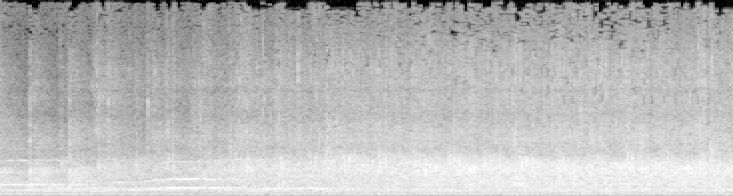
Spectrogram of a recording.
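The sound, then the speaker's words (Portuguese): Steady applause from a group, a dense wash of clapping at an even level throughout, with faint voices and a few brief tonal sounds mixed in early on. “Eu não sei quem que você está aplaudindo, mas tudo bem.”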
